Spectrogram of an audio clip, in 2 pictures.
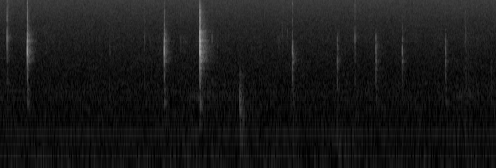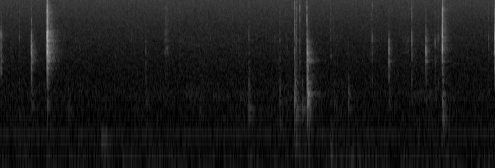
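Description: Long nails tap and click on the top face and buttons of a white hollow plastic game controller resting on a table. Quiet, dry, bright clicks come at an irregular pace, some sharper and louder than others, with no ring after each one. A faint steady low hum runs underneath.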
